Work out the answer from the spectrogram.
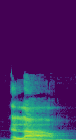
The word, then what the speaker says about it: allow: in clearing okay be allowed allow the primary stress force on the second we are looking for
